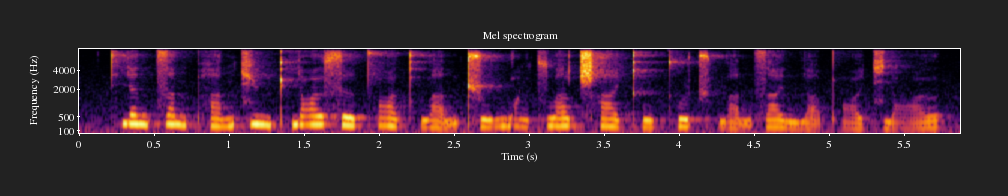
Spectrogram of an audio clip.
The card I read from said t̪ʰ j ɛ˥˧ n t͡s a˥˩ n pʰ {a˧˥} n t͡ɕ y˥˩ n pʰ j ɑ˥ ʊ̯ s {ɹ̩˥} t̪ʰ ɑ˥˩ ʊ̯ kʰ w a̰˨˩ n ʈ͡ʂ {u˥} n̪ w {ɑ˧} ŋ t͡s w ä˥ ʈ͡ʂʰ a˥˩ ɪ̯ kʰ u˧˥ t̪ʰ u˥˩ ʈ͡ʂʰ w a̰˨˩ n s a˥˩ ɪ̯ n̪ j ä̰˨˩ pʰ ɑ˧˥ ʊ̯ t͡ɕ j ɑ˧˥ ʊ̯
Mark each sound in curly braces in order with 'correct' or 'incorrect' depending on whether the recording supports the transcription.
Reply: correct, incorrect: ɹ̩˥˧, incorrect: u˧˥, correct

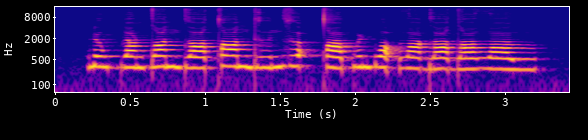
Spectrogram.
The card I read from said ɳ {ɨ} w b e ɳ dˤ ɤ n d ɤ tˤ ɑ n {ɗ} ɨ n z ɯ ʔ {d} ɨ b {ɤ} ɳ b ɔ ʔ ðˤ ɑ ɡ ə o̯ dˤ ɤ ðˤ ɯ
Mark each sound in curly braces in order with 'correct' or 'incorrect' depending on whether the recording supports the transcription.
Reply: incorrect: ə, incorrect: d, incorrect: tˤ, incorrect: ɯ

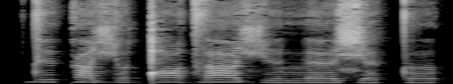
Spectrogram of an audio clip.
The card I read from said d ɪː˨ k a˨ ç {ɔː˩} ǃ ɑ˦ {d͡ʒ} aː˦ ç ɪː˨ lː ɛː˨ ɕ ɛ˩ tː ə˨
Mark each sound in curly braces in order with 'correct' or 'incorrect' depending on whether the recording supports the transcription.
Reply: incorrect: əː˩, incorrect: d͡z

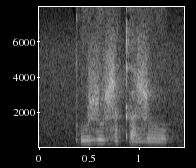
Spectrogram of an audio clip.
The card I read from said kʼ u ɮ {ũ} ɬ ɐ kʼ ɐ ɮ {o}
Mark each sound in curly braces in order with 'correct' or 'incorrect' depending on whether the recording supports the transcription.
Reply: incorrect: u, correct

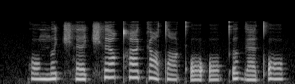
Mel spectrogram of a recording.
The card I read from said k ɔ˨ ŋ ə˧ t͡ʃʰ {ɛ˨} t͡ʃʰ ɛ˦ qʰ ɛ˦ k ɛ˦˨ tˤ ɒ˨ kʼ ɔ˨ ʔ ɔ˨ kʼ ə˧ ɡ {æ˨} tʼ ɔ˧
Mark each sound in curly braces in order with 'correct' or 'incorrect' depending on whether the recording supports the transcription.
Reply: correct, correct

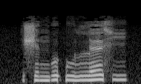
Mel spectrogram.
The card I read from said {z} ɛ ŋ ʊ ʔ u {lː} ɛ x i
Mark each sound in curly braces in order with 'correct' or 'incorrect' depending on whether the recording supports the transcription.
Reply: incorrect: ʃ, correct

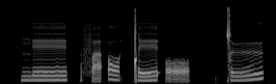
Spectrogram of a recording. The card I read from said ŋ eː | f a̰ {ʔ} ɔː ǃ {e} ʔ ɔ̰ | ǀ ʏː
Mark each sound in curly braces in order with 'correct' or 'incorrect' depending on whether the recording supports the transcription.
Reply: correct, incorrect: eː

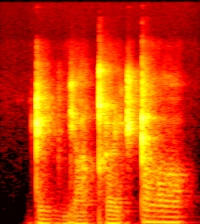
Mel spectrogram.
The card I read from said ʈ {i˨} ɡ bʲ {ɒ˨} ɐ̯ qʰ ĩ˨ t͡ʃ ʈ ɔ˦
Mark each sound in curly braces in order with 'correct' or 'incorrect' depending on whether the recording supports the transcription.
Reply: correct, correct

